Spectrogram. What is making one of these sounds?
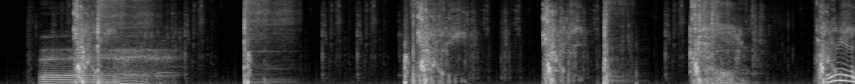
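A sword strikes a pig with sharp thwacks, again and again.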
